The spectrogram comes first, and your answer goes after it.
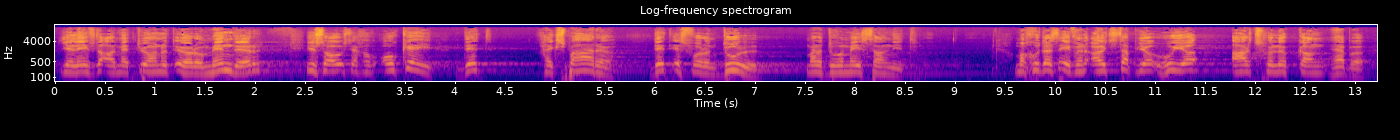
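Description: A retired man in his sixties preaching a sermon, dropping to quiet asides and slowing down when he reads scripture. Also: high voice, big-room sound. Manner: varies loudness widely, slows for scripture.

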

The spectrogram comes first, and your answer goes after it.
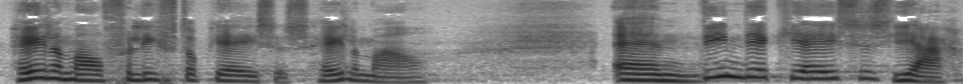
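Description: A woman preaches a sermon and shares her own testimony, emphatic and repeating phrases while asking the audience to respond. Her mid-range voice is unhurried with lively intonation, and the recording carries a long hall reverb.

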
